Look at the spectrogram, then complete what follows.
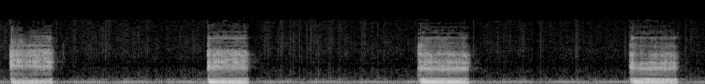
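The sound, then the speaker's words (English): A telephone ringing tone sounds four times, each buzzy, mid-pitched burst lasting about half a second and spaced evenly roughly two seconds apart, over a steady low hum. “It's the sound of a number being rung.”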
